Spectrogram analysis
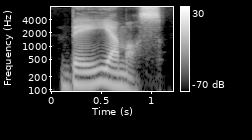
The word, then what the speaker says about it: veíamos: Veíamos has that stress on E. Veíamos. The accent mark helps you hear the rhythm.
